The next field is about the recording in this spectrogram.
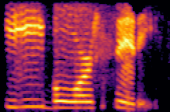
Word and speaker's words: Ybor City: But the 10th of January, which is Friday, they're going to be in Ybor City.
